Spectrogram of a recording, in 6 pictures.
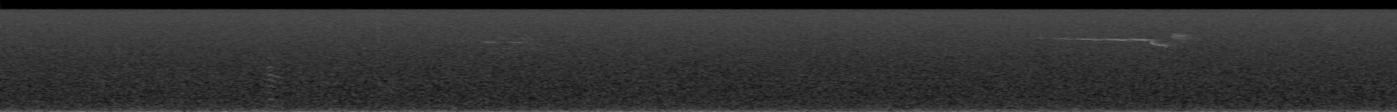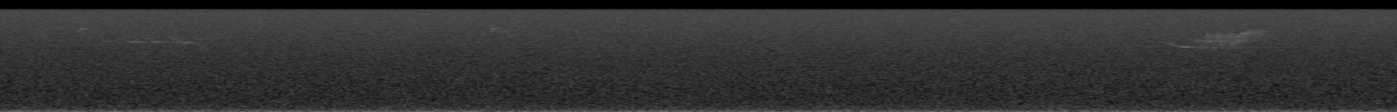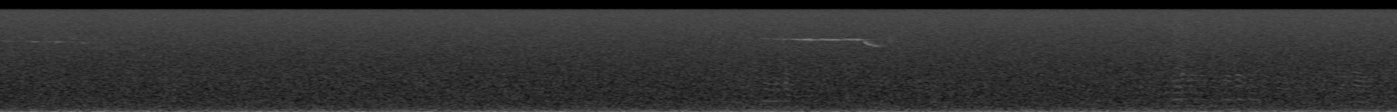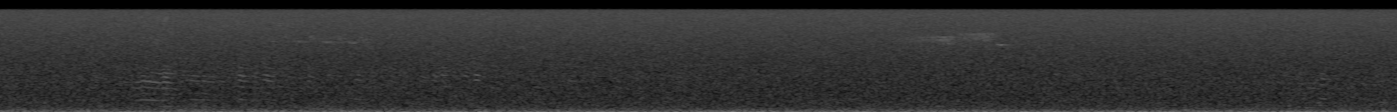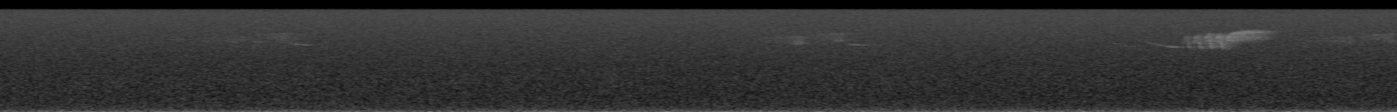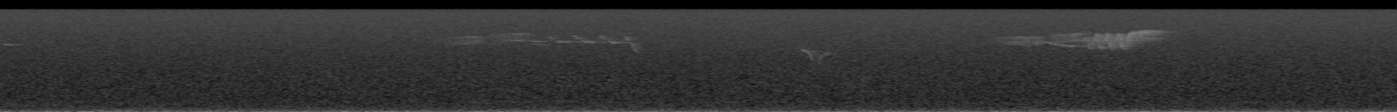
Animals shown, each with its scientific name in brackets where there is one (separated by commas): unidentified call, Black-throated Blue Warbler (Setophaga caerulescens), Black-throated Green Warbler (Setophaga virens), Yellow-rumped Warbler (Setophaga coronata)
